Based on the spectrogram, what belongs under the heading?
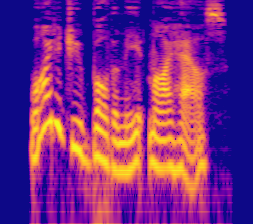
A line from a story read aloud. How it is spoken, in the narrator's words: she says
